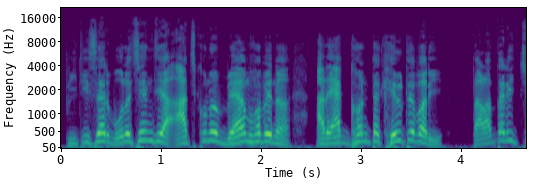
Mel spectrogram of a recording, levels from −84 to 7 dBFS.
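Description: A speech clip in which, just after "বলেছেন যে আজ কোনও", an adaptive stream at a lower bitrate takes over from 1.56 to 3.56 s. The treble collapses abruptly, with nothing above 10 kHz, and codec artefacts thicken, which fits a drop from roughly 96 kbit/s to 32 kbit/s AAC. On a spectrogram the upper band is sliced off flat at 10 kHz for those two seconds, with sharp vertical edges; the waveform shows no gap.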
